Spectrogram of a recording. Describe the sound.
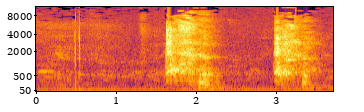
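A sneeze interrupts an Arabic lecture on hadith terminology: two loud, explosive bursts about a second apart, with a faint click before them.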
